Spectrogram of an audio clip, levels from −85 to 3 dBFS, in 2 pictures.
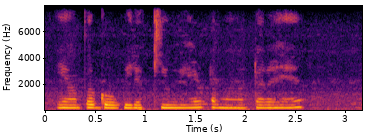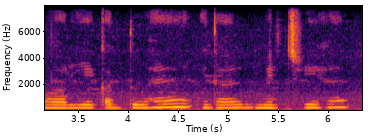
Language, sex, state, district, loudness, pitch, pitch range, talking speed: Hindi, female, Uttar Pradesh, Shamli, -15 LUFS, 225 Hz, 220-235 Hz, 140 wpm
